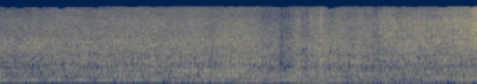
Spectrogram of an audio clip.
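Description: Midget race cars of a POWRi West Midget League race roar around the dirt oval at Airport Raceway, a loud continuous engine drone with several cars close together and no talk.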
